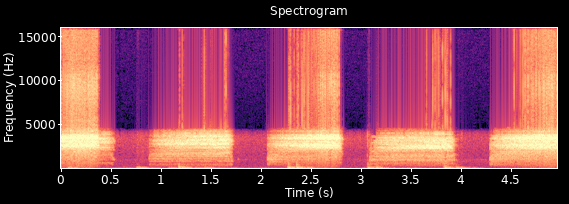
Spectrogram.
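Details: Barn owls at Théding on August 23, 2020, during a prey offering from an older to a younger owl: five rasping hissed screeches, each close to a second, following one another with brief pauses.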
